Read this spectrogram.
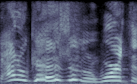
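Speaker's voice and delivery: fed-up tough-guy shouting. Describing enemies who give up and run away, acting out fleeing enemies' yell. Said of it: "that's exactly what they yell out".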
